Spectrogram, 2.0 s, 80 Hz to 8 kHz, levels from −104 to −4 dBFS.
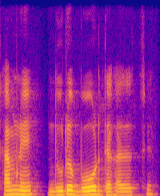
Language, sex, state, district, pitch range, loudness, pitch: Bengali, male, West Bengal, Cooch Behar, 140-165 Hz, -18 LUFS, 155 Hz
